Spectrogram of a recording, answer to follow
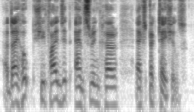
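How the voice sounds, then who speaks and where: A man's voice: mid-range voice, lively intonation, a little fast, dry recording, studio quality, voice pushed up, lightly acted. A man doing a tearful, frantic lady companion. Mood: anxious. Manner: wild, breathless distress.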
